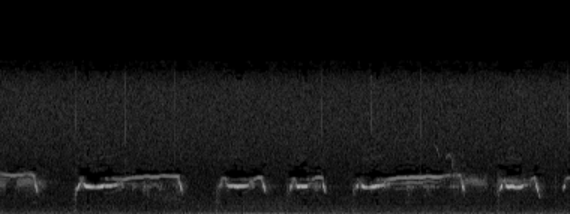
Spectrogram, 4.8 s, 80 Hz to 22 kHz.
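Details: Bald eagles at a nest at Big Bear Lake on 12 May, one calling while arranging fluff its mate brought in: high, thin, whistled notes that rise and flatten, given in short repeated bursts over background hiss.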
